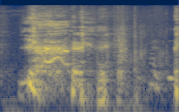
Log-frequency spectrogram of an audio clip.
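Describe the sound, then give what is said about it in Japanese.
A person coughing and choking in a few rough, loud bursts, some with a hoarse, laugh-like voiced edge, with brief gaps between them. “むせてますね。”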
